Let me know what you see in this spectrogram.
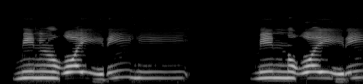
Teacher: یہاں پر یا لین ہو رہا ہے کیونکہ یا ساکن سے پہلے غین کے اوپر زبر ہے اس لیے یہاں پر یا لین ہو رہا ہے اور غین کو پر یعنی موٹا پڑھیں گے کیونکہ حروف مستعلیہ کے حرفوں میں سے بھی ہے غین اور یہاں پر را کے نیچے زیر ہے اس لیے یہاں پر را کو باریک پڑھیں گے. · ہا کو بھی تھوڑا کھینچ کر پڑھیں گے کیونکہ ہا کے نیچے کھڑا زیر ہے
